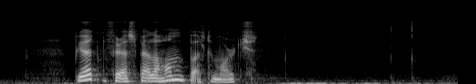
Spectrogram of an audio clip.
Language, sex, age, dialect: Faroese, female, 36-60, Norðuroyggjar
